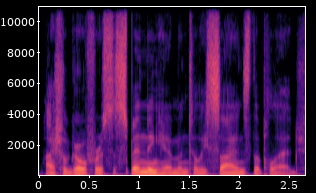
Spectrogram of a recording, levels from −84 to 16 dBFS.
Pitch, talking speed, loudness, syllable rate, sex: 90 Hz, 250 wpm, -19 LUFS, 6.0 syllables/s, male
